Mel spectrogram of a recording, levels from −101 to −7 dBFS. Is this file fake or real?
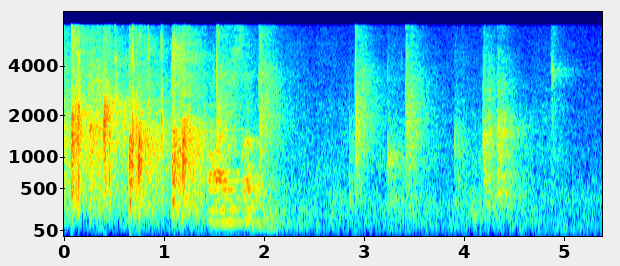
real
